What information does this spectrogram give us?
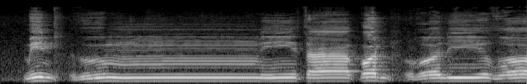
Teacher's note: idgham ma'al ghunnah. Ada mim sukun ketemu dengan mim.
